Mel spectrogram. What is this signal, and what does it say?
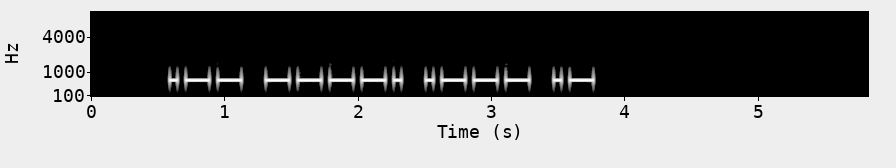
Morse code, heard as a keyed tone, about 20 wpm, 700 Hz. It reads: W9JA
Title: USA Call Signs - 4 Characters - 20wpm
